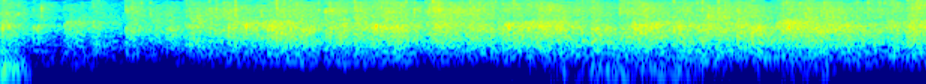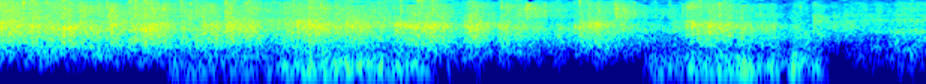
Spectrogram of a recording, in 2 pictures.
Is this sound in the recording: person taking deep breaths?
no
